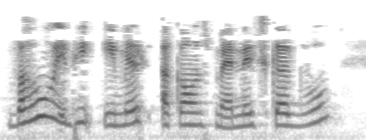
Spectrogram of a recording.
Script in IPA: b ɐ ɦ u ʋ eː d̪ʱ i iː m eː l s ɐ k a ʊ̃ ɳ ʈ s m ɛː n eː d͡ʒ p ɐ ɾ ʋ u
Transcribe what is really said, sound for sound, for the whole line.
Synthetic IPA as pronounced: b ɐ ɦ u ʋ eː d̪ʱ i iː m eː l s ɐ k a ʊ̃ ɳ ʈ s m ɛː n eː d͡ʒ k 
